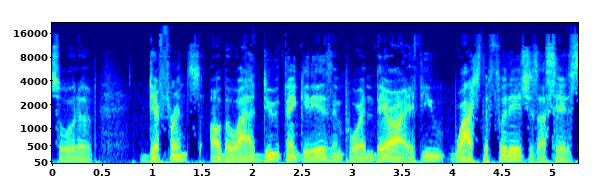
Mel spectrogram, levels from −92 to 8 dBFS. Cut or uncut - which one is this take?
uncut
